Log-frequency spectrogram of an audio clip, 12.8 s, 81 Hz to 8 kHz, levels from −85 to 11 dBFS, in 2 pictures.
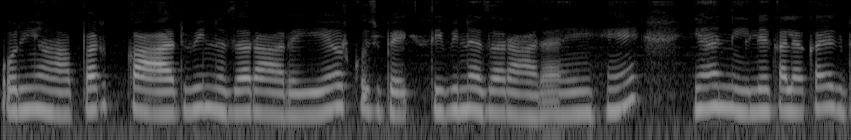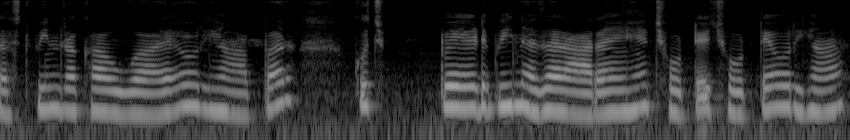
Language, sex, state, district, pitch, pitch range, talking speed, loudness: Hindi, female, Chhattisgarh, Bastar, 210 Hz, 195-230 Hz, 185 wpm, -35 LUFS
